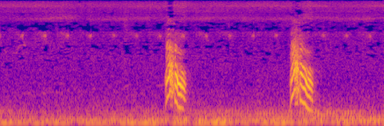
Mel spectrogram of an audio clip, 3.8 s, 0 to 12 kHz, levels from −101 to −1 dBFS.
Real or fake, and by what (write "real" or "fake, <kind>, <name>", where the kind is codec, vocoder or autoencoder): fake, vocoder, BigVGAN v2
